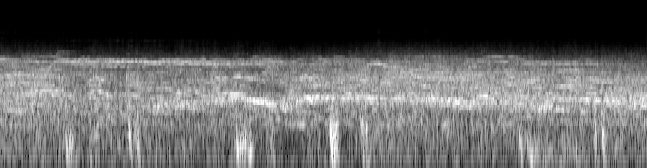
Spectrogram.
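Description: Bodies thud against the ring.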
